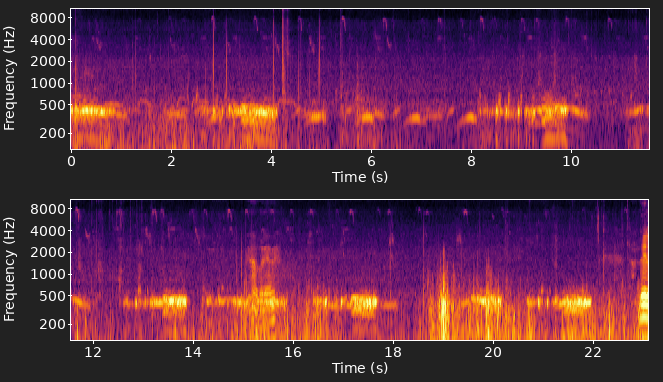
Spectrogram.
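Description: A black pigeon coos in repeated low, soft phrases, fairly close, with voices talking around it and some shuffling noises throughout.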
